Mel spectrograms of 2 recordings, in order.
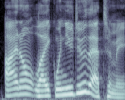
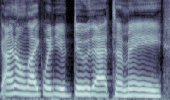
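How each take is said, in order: First: Said in the usual way. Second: Higher, crying child's complaint, imitated; put-on weepy protest; mock tearful whine. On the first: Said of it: "upset. She said". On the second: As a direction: whine it as if bursting into tears. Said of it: "And she starts crying".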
